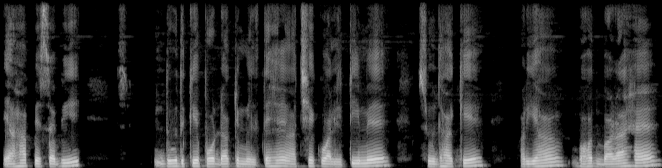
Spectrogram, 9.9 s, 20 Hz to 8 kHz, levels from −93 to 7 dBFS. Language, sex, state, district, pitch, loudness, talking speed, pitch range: Hindi, male, Bihar, Muzaffarpur, 130 Hz, -18 LUFS, 110 wpm, 125-150 Hz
